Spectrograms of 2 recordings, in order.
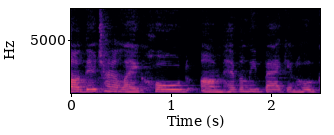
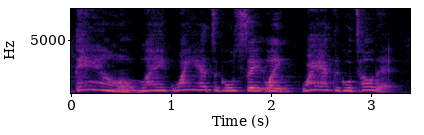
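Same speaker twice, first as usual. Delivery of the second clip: exasperated outburst; 7 semitones higher than usual. Retold or imitated. Quad caught out, exasperated quote.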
